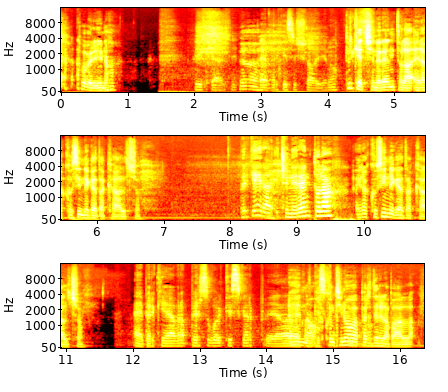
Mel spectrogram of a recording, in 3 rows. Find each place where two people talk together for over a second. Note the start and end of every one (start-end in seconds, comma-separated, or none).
14.3-15.6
